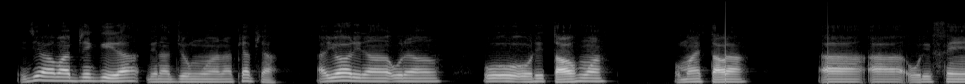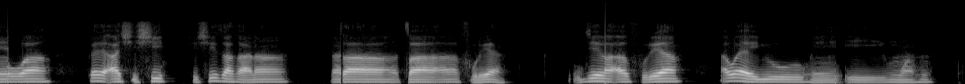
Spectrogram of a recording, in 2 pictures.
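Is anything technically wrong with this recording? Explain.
Yes, there are seven abrupt skips at 7.25, 8.28, 9.73, 13.06, 13.74, 15.70 and 18.01 s. Each one jumps ahead roughly 0.1 to 0.15 s with no gap, likely a dropped buffer (overrun) where incoming audio was overwritten before being read.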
